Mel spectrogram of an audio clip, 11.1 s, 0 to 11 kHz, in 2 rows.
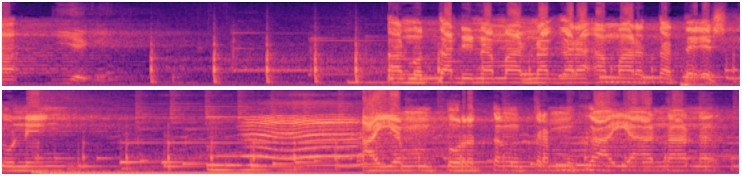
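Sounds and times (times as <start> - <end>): gamelan notes: 1.4 - 11.0.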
